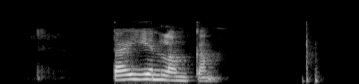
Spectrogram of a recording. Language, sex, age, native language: Icelandic, female, 20-29, Icelandic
